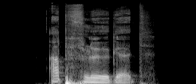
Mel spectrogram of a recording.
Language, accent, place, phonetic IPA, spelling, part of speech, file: German, Germany, Berlin, [ˈapˌfløːɡət], abflöget, verb, De-abflöget.ogg
- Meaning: second-person plural dependent subjunctive II of abfliegen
